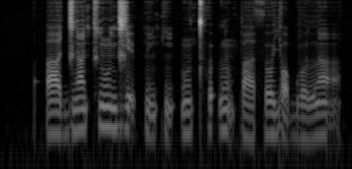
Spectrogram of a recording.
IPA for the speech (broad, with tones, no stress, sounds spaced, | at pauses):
ʔ ä˦ d͡ʑ ã˦ t͡ɕ ũ˦ d͡ʑ ḛ˦˨ ɪ̯ p ĩ˦˨ k ĩ˦˨ ʔ ũ˦ tʰ ʊ˦ ʔ l ũ˦˨ p ä˨ θ o˦ j ɔ̰˦˨ b o˨ l ã˦˨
